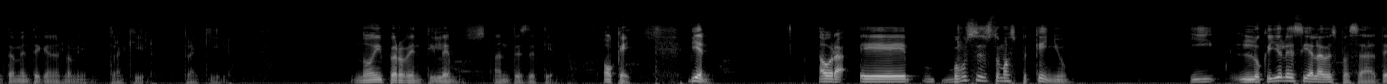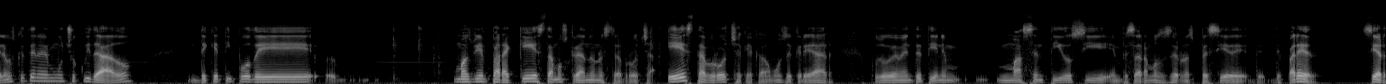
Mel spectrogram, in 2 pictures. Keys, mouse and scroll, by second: 1.7 click, 4.6 scroll down 1, 5.0 click, 6.0 click, 7.3 click, 8.1 f, 9.0 click, 9.5 middle click, 10.1 scroll up 1, 10.9-16.1 drag, 16.6 ctrl+z, 18.9 f, 19.6 click, 20.6 click, 22.1-23.3 middle drag, 23.3 click, 24.1 click, 25.2 click, 25.8 middle click, 27.0 ctrl+z.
